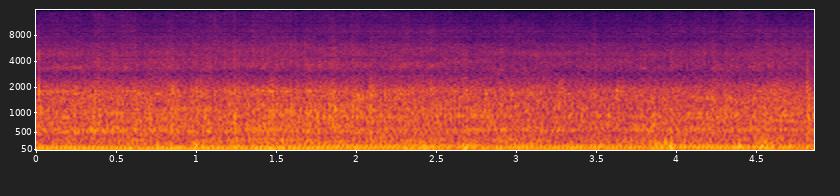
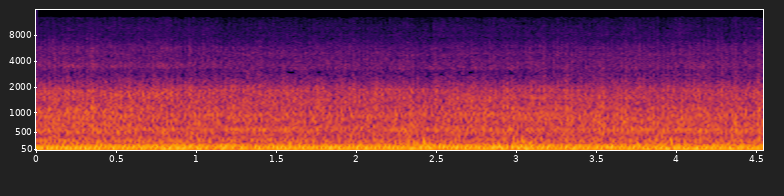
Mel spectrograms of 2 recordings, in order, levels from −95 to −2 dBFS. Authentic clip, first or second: second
